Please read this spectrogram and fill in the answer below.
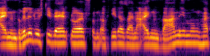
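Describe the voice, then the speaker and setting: A man with an ordinary speaking voice talks at a fairly quick pace with a medium pitch and ordinary pitch variation. The sound is dry and close with no echo, and the background is quiet. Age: 40s. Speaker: conflict coach and trainer. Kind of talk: interview.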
